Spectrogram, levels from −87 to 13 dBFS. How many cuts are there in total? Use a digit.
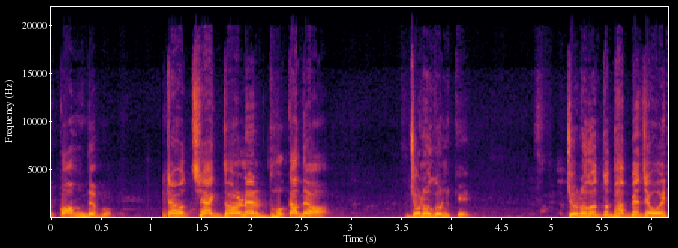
1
